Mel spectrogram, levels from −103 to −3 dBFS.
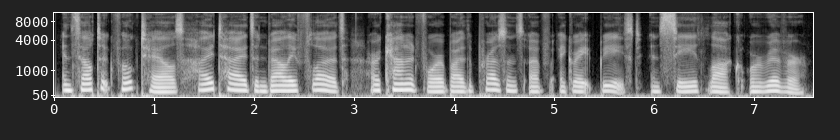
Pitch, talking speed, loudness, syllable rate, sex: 165 Hz, 190 wpm, -16 LUFS, 4.8 syllables/s, female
